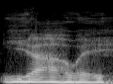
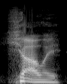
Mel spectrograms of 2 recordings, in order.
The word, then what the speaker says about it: Yahweh: a pretty important name Yahweh you know when you pronounce it Yahweh it's supposed to sound like a breath which comes down to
